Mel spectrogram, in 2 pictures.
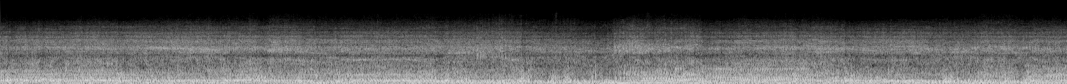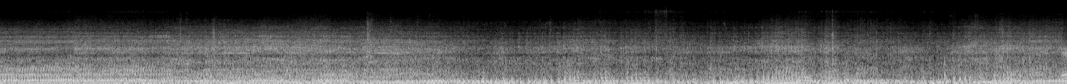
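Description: A Honda CRF300L dual sport motorcycle engine drones steadily and loudly throughout, ridden on a forest trail in British Columbia, with broadband rumble and wind that never drops away.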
